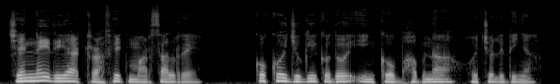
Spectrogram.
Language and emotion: Santali, sad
